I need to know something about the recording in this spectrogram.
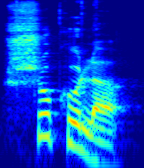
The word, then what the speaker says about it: chocolat: Pode ser também de chocolate, Une tartelette au chocolat. Chocolate em francês é chocolat. Você vai ter o T no final, mas não se pronuncia.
